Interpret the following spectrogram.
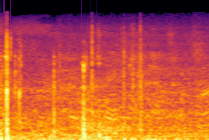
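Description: Hand rummaging through popcorn in a clear plastic tub held close to the microphone, with several sharp clicks and knocks of the plastic being handled.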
